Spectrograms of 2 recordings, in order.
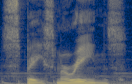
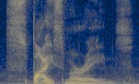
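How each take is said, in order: First: It is said without an Australian accent. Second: It is said with an Australian accent. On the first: "Clearly not an Australian accent" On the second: "you say Spice Marines"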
